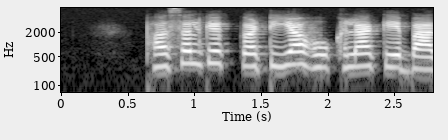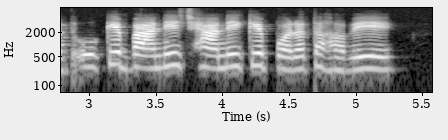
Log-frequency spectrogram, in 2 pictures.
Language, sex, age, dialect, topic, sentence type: Bhojpuri, female, 18-24, Northern, agriculture, statement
